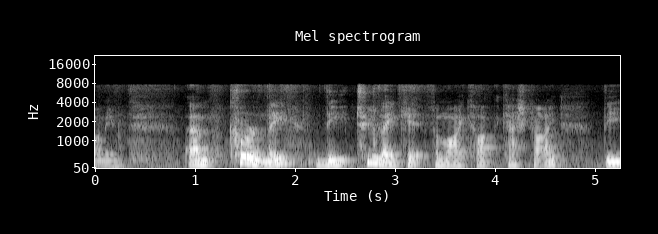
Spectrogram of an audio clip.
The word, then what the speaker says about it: Thule: they do do the i'm gonna say tool a some people call it thule because it's about t-h-u-l-e uh but apparently the correct pronunciation is too late i think it's a scandinavian brand not sure don't quote me on it but i'm going to call it too late but you know i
